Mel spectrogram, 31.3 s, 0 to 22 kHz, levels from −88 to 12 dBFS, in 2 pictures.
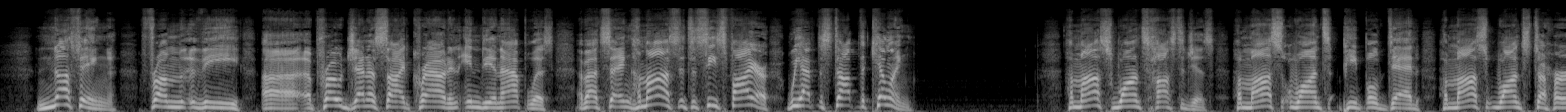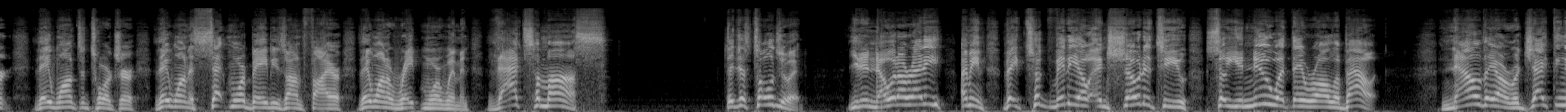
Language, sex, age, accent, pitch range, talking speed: English, male, 40-59, American, 165-255 Hz, 160 wpm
